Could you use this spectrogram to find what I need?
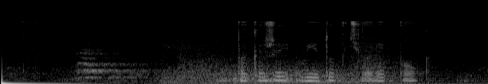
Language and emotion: Russian, neutral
